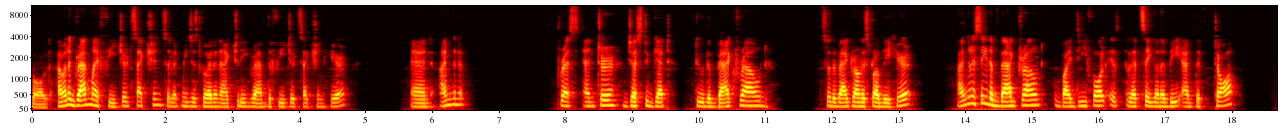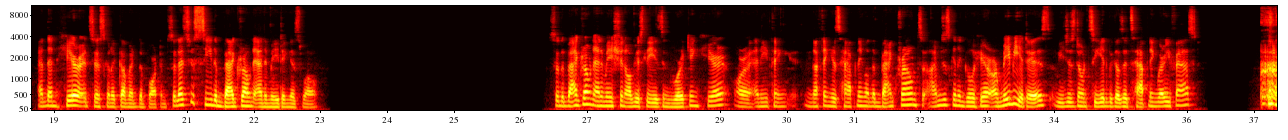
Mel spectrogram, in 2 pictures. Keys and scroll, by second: 13.9 shift+space, 19.8 w.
